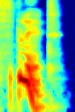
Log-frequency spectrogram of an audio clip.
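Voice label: "split", British English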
